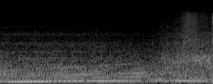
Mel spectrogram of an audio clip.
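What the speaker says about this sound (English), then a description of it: "get the car going in the other direction" A car engine whirs and strains as the vehicle reverses and then accelerates off the other way down a road, a steady close mechanical drone that swells and shifts pitch with no talking.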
